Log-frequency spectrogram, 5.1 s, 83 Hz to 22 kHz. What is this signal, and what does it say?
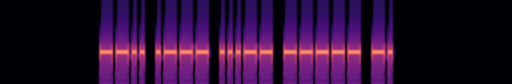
Morse code, heard as a keyed tone, about 30 wpm, 700 Hz. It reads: ZJ30N
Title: Code Groups - 5 Letter:Numbers - 30wpm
